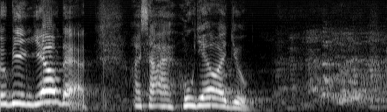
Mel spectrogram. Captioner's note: audience laughs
